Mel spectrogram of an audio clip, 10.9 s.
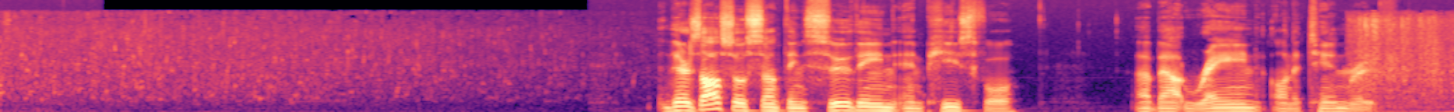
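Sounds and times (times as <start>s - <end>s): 
stream water flowing: 0.0s - 4.9s
speech: 5.0s - 7.7s, 8.5s - 10.5s.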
